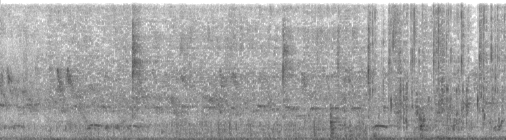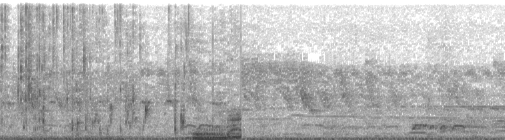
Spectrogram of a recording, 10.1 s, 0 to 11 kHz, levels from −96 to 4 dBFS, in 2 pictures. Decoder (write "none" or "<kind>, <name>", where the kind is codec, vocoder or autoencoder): none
